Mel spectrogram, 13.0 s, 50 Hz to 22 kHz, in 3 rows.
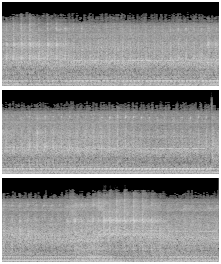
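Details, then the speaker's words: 3rd-gen diesel with new BD Diesel 90 hp injectors at idle: loud, hard rattling knock about three per second over a rough idle, white smoke. Owner suspects overfueling; diesel wet at the ports, all injectors going back. "So I go fire it up and right away it's running, knocking like crazy, smoking white. I shut it off and it doesn't want to shut off."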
